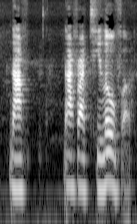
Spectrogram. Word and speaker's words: Navratilova: I can't even pronounce her name. Navratilova. There we go.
